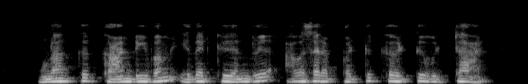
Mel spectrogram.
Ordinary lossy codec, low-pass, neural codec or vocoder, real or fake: Opus, 32 kbps; 7.2 kHz; none; real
